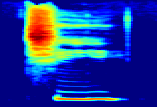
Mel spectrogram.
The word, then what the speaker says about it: qi: Which sounds different than the next word, but can be confusing to the English reader of pinyin. – Qi.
